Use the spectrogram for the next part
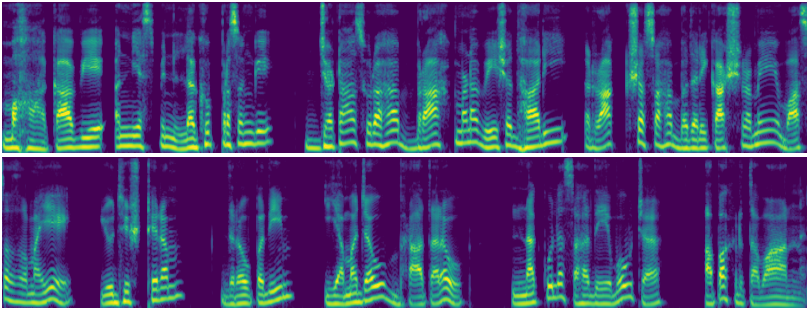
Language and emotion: Sanskrit, neutral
